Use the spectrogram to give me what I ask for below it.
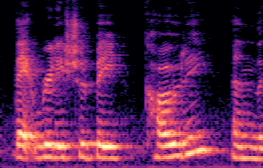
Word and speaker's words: kauri: our commonly used words, such as people say kauri, that really should be kauri in the correct Māori pronunciation.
